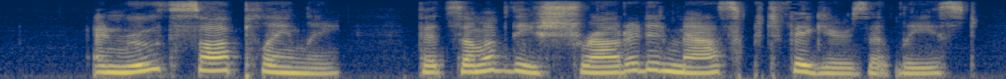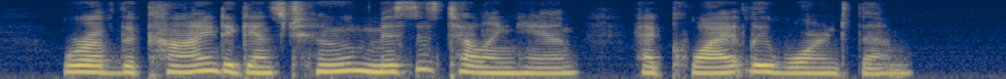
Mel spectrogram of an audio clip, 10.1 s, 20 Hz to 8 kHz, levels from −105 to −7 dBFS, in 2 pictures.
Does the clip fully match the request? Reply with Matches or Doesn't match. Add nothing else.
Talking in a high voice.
Matches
